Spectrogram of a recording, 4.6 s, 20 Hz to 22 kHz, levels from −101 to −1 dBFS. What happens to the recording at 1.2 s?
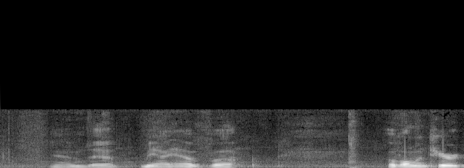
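Nothing goes wrong at 1.2 s; the audio carries on intact through that moment with no dropout, click or other fault.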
